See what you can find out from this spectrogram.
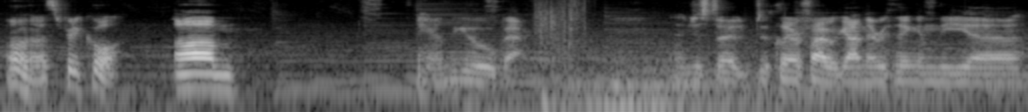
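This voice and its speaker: A man giving casual, rambling live-stream commentary as a game streamer, in an informal way. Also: lowish voice. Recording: music playing behind the voice.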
